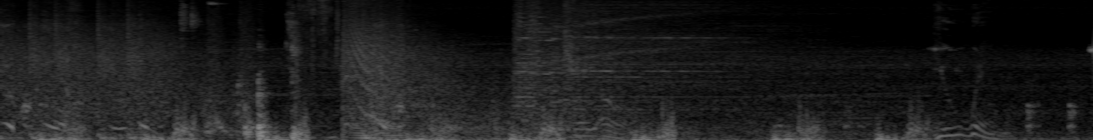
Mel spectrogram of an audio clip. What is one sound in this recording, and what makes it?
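Heavy blows land with deep, booming thuds.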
